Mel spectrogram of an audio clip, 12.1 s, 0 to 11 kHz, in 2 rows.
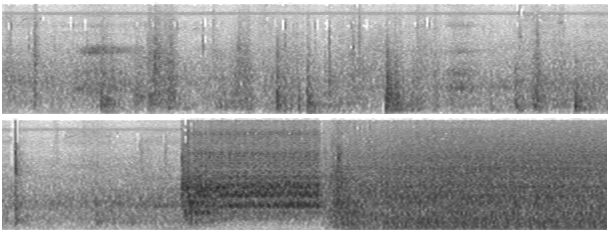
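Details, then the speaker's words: Model A roadster on '32 rails with 276-inch flathead V8, parked outside about 18 months, cold: scattered cranking clicks and light knocks, then it catches abruptly into a loud rough run after choke is put on one carb. "well can't complain about that can you oh oh we are let give it another go yeah let's leave the choke on"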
